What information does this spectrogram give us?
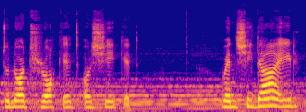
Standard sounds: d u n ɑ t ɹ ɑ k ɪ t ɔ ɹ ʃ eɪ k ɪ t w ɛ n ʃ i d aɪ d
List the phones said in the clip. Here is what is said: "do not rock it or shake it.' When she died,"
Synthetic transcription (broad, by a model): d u n ɑ t ɹ ɑ k ɪ t ɔ ɹ ʃ eɪ k ɪ t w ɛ n ʃ i d aɪ d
